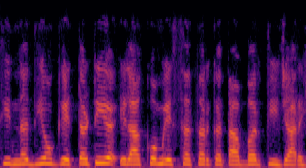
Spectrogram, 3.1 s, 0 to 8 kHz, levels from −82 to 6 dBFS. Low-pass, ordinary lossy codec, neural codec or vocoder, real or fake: 7.2 kHz; Opus, 24 kbps; none; real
